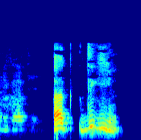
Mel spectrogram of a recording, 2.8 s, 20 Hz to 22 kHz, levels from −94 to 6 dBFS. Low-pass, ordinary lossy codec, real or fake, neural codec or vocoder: 7.2 kHz; MP3, 32 kbps; real; none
